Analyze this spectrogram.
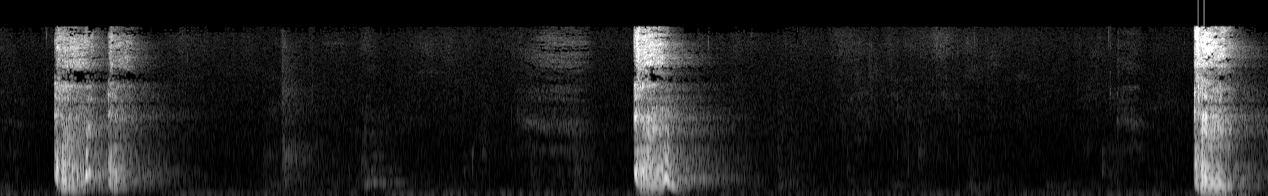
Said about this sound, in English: Can we imagine having a cough like that?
